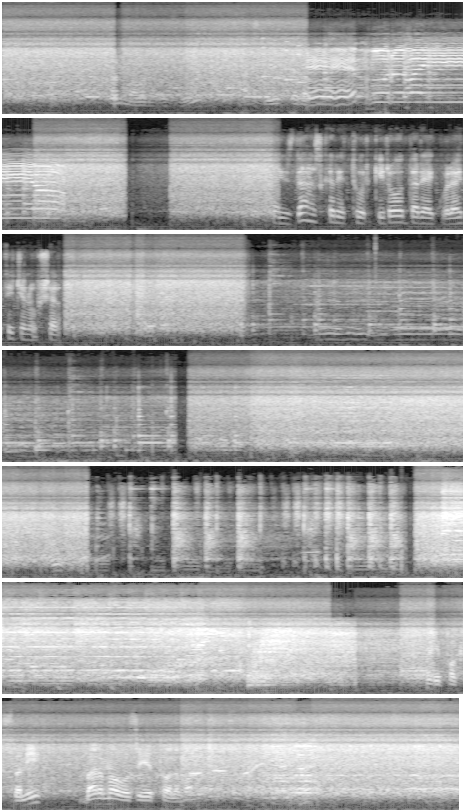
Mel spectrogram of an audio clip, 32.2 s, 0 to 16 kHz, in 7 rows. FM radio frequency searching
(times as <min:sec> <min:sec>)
0:00.0 0:03.2, 0:04.7 0:07.4, 0:09.9 0:11.7, 0:15.7 0:19.3, 0:22.6 0:32.2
